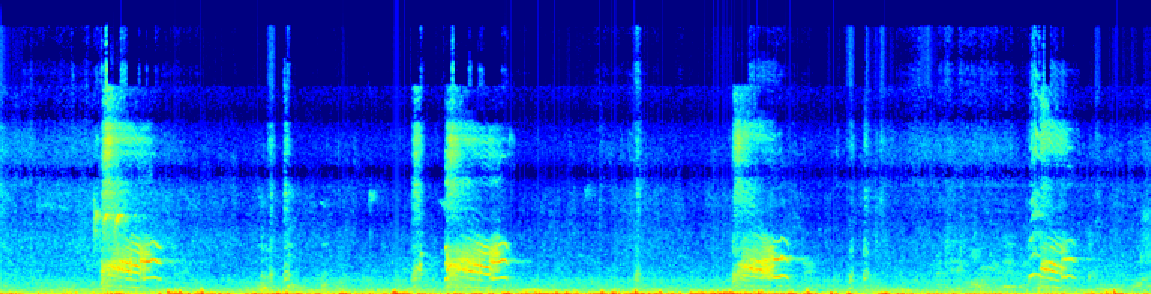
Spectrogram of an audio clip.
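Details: Squirrels near a farm give harsh, stacked, downward-sliding barks in four bursts, spaced about four seconds apart, over steady low rumbling wind and handling noise.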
